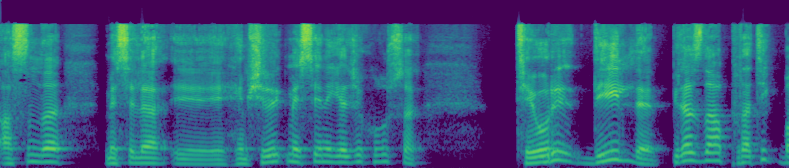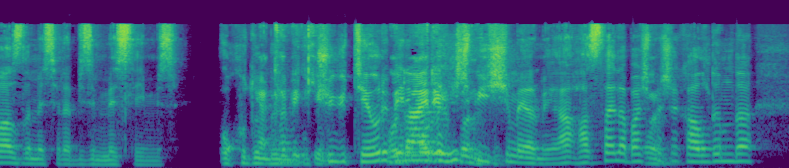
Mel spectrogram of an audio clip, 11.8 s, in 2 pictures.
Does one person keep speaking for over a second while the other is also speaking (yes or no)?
yes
